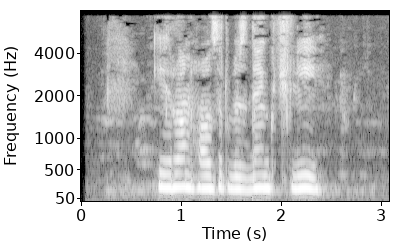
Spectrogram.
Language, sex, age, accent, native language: Uzbek, female, 35+, Toshkent shahri, Uzbek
